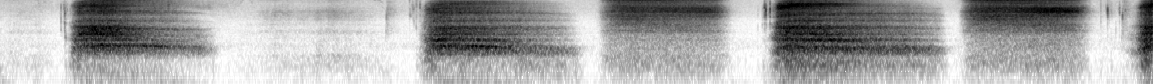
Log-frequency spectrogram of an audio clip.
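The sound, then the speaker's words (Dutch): Deep breathing during a guided breathing exercise: a steady series of loud, airy breaths in and out. Each lasts about a second and is separated by short pauses, with no talk. “Lekker vol en lekker diep. Daar gaan we. Adem door.”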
